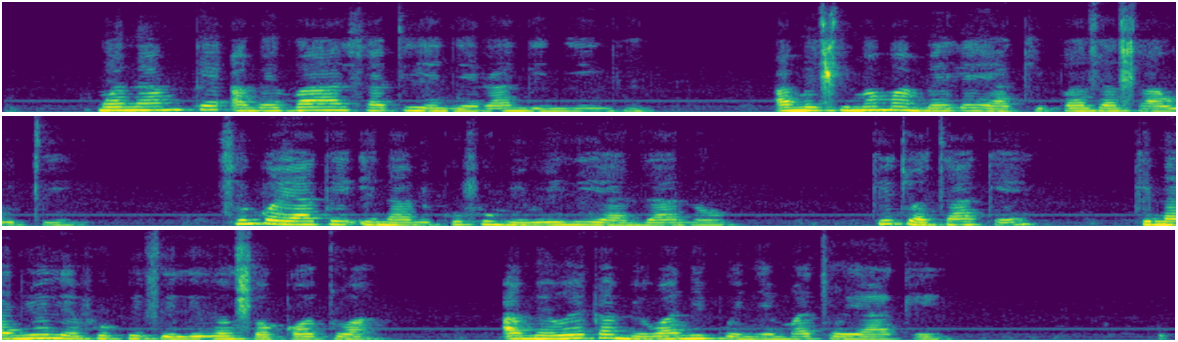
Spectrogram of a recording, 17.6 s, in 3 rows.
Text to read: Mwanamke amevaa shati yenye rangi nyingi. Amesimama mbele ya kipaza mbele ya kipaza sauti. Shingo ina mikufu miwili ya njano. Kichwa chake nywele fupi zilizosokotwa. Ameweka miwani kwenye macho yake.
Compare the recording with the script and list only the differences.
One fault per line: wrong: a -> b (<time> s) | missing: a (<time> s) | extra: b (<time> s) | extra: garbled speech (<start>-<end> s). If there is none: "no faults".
missing: mbele ya kipaza (5.6 s)
extra: yake (7.2 s)
extra: kina (11.5 s)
